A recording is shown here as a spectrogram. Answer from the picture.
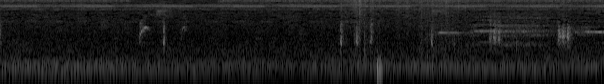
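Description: Birds giving short, scattered chirps, with one brief held whistled note a little after four seconds in, over a steady background hum. A single soft low thump comes just before the four-second mark.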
